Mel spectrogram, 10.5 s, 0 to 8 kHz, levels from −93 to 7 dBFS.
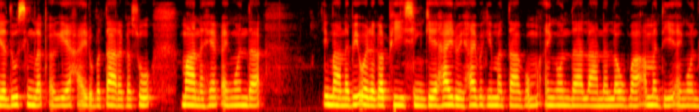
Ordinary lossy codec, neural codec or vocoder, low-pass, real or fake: none; none; none; real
